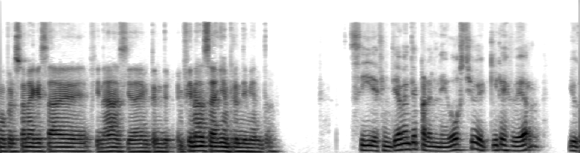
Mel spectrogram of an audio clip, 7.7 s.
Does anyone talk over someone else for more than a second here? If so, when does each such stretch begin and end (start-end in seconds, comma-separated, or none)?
none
